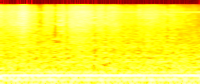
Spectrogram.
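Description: Bus engine running with a steady low hum, heard from inside the bus cabin over an even noise of road and air.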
